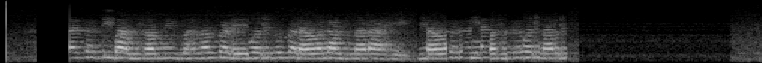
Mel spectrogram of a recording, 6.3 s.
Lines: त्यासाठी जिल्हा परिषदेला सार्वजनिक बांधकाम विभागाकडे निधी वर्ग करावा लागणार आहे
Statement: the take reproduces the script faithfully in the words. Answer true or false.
false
